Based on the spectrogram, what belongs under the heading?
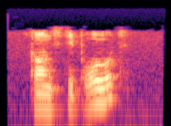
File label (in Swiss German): "kansdibrot", alsace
